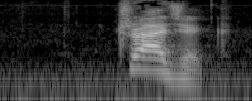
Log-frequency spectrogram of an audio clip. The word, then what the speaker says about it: tragic: it's pronounced at panic tragic tragic I will stress on tra Magic I will stress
